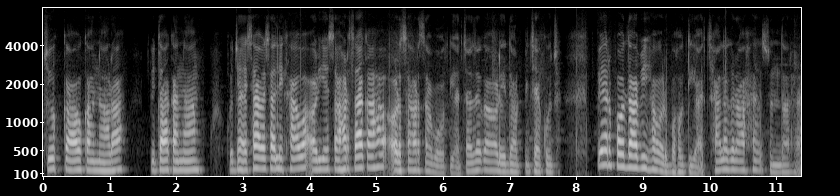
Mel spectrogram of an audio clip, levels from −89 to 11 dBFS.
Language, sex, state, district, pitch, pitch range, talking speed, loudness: Hindi, male, Bihar, Saharsa, 165 Hz, 145-180 Hz, 205 wpm, -19 LUFS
